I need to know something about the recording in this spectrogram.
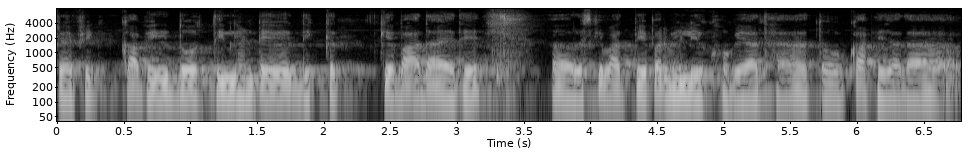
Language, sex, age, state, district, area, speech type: Hindi, male, 18-30, Uttar Pradesh, Jaunpur, urban, spontaneous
